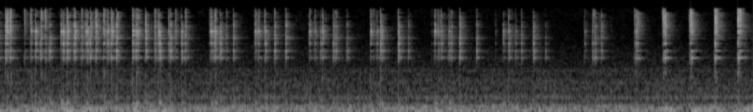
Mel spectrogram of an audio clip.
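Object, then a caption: Ceramic vase. Long nails rapidly tap and scratch the sides of an upright, hollow, black textured ceramic vase. The sound is a fast stream of bright, clicky taps mixed with scratchy rustling, each tap dying away almost at once. A steady low rumble runs underneath throughout.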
